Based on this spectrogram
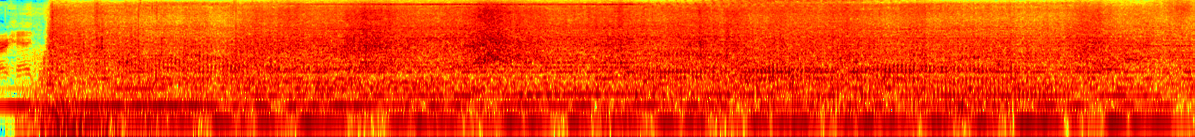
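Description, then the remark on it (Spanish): A rescue helicopter arriving a day after an avalanche: its rotors thump in a loud, steady, low drone with a broad roar of engine noise, approaching until it is right overhead and holding strong throughout without fading. “De repente escuché un sonido de hélices y se acercaba cada vez más y más cerca.”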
